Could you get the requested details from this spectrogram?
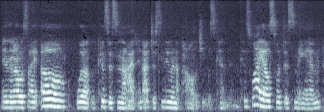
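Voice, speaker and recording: Soft-spoken woman, distant mic. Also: lowish voice, normal speed, creaky. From Northern Kentucky. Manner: soft-spoken, many fillers, acts out quoted speech. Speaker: interviewee. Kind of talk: personal storytelling interview. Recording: distant mic with faint background hiss.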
